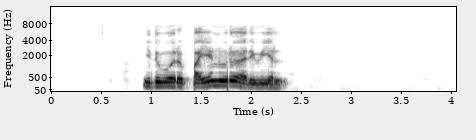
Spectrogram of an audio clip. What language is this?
Tamil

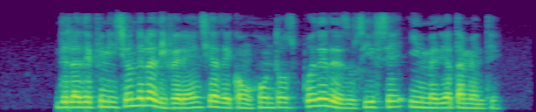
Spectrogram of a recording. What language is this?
Spanish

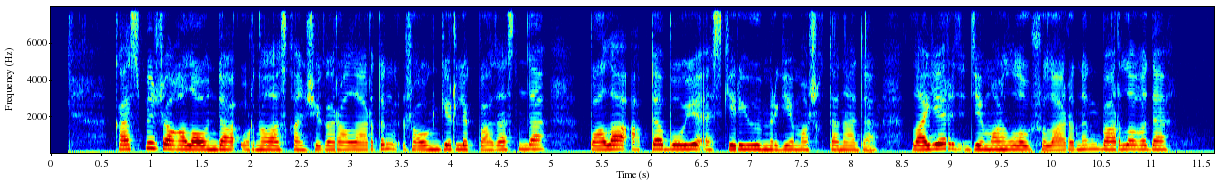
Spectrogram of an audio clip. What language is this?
Kazakh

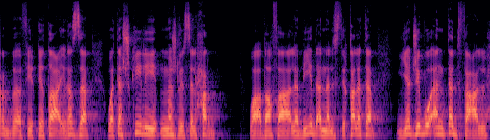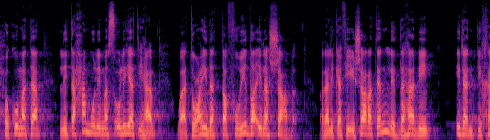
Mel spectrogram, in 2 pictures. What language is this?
Arabic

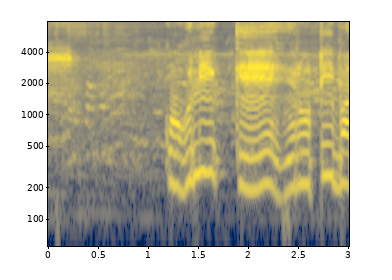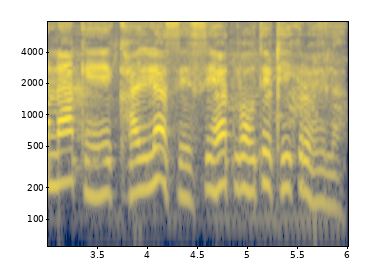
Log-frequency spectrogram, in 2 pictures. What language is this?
Bhojpuri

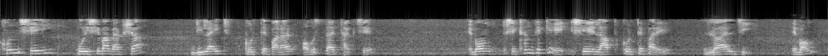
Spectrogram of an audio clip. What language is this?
Bangla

